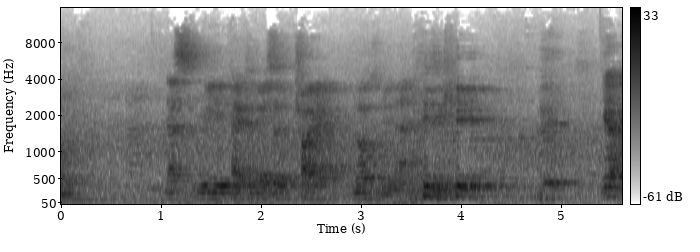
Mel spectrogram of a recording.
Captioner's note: chuckles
